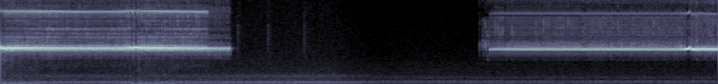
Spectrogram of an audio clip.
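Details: Ringing, high-pitched trill of a bell cricket filmed for a Japanese stock library, sung steadily for two seconds, then a silent gap of about two and a half seconds before the bell-like song resumes.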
